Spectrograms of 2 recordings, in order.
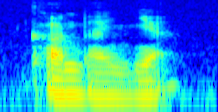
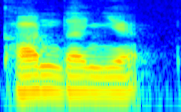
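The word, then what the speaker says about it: Koṇḍañña: And his teacher was name is Kandan Kandanya there may be different pronunciation okay but it's very similar to what my pronunciation is kandanya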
